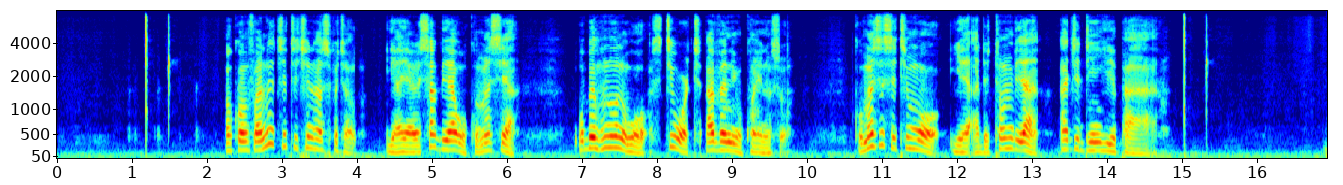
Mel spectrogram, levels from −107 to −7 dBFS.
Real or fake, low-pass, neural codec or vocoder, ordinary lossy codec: fake; 7.2 kHz; codec, 16 kHz, 4 kbps, FreqCodec, larger model; Opus, 64 kbps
